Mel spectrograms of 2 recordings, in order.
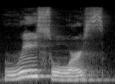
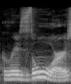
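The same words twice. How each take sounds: First: The stress is on the first syllable. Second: The stress is on the second syllable. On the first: "stressing the first syllable" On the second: "stressing the second syllable with Z"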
